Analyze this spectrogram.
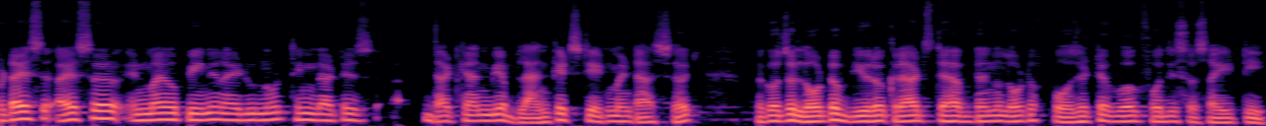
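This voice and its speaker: Talking at a very fast pace, a man uses a medium pitch and a dark, mellow tone with ordinary pitch variation. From India, Rajasthan (Jaipur). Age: 20s. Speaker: civil service job candidate. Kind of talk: job interview. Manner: formal; halting.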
